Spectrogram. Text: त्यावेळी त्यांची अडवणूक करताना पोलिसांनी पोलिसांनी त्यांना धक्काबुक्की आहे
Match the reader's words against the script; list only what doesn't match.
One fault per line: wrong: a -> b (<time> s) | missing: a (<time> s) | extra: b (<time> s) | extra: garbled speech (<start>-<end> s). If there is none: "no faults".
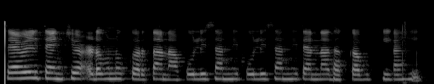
no faults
